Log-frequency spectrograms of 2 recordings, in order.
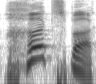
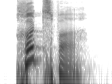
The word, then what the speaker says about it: chutzpah: How do you say it? You say it for me. Chutzpah. Back of the throat? Chutzpah.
